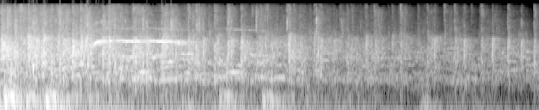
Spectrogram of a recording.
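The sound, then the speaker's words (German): Loud audience applause for the runners who completed laps, dense clapping with a cheer or whistle in the first two seconds, then thinning into scattered claps that fade toward the end. “Sehr Applaus für euch.”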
